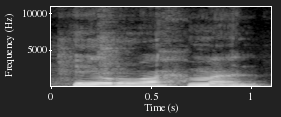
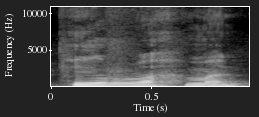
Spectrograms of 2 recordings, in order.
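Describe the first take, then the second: Both takes have the same delivery.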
